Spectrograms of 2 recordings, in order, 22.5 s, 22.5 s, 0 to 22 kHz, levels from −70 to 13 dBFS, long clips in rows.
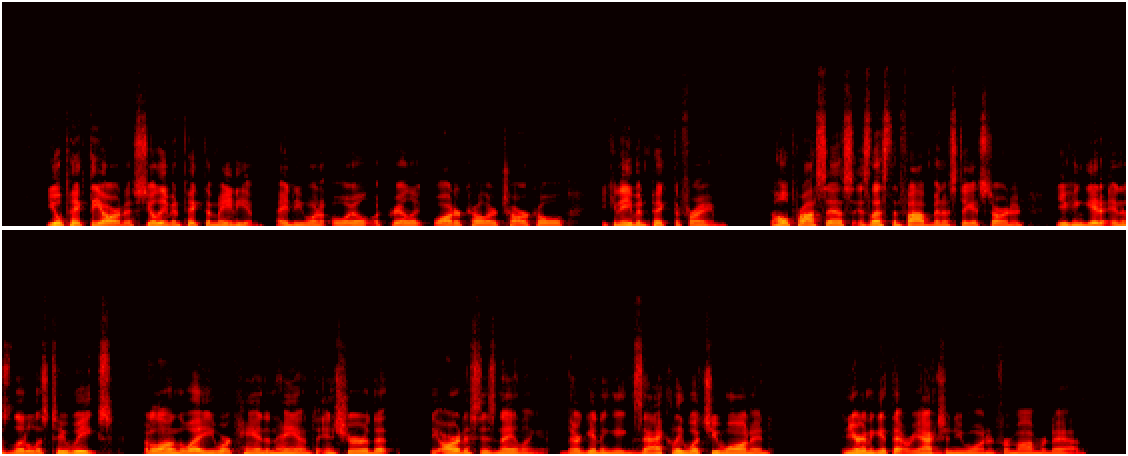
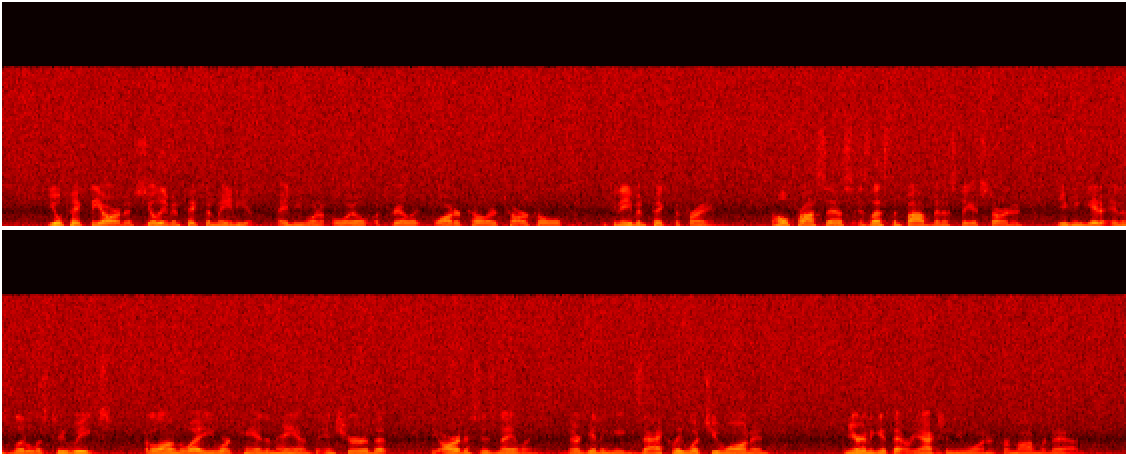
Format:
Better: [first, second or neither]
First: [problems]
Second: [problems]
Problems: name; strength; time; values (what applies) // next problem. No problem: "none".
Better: first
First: none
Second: hiss; loud; throughout; 2 dB below the speech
